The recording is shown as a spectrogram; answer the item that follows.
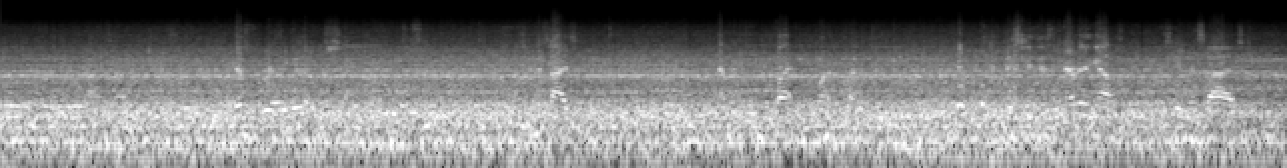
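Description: Steady road and engine noise inside a moving car's cabin, with faint snatches of voices now and then.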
